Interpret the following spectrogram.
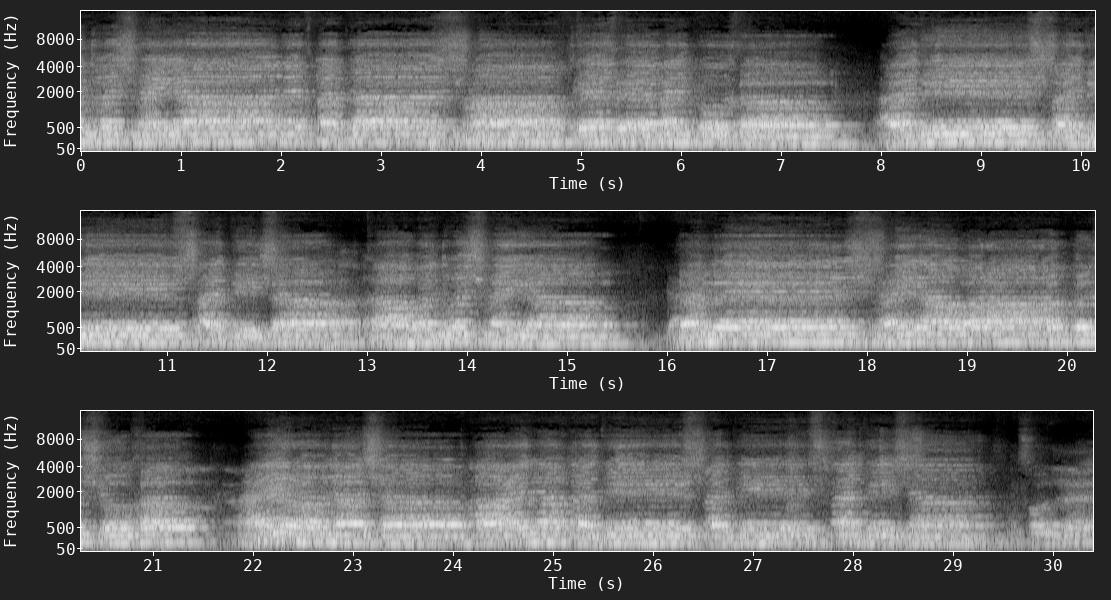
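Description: Men's voices chanting a Syriac liturgical hymn of the Assyrian Church of the East, in long sung phrases broken by short pauses every several seconds.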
